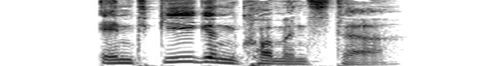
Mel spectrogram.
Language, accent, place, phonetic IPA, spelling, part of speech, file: German, Germany, Berlin, [ɛntˈɡeːɡn̩ˌkɔmənt͡stɐ], entgegenkommendster, adjective, De-entgegenkommendster.ogg
- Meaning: inflection of entgegenkommend: 1. strong/mixed nominative masculine singular superlative degree 2. strong genitive/dative feminine singular superlative degree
